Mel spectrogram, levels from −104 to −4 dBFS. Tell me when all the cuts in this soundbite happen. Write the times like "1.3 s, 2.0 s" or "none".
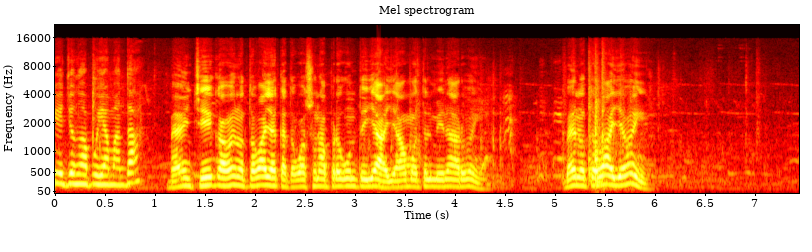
none

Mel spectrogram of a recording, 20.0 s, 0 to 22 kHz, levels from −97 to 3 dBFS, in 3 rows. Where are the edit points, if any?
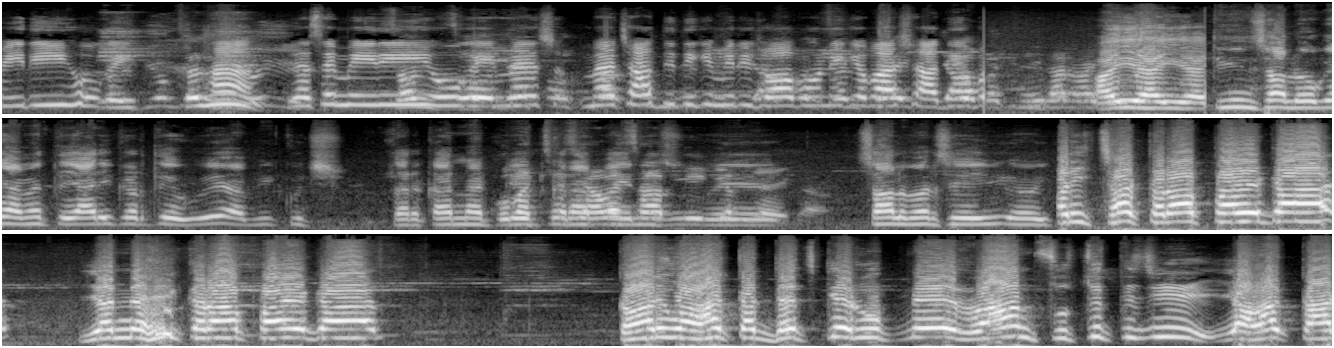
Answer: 4.9 s, 11.9 s

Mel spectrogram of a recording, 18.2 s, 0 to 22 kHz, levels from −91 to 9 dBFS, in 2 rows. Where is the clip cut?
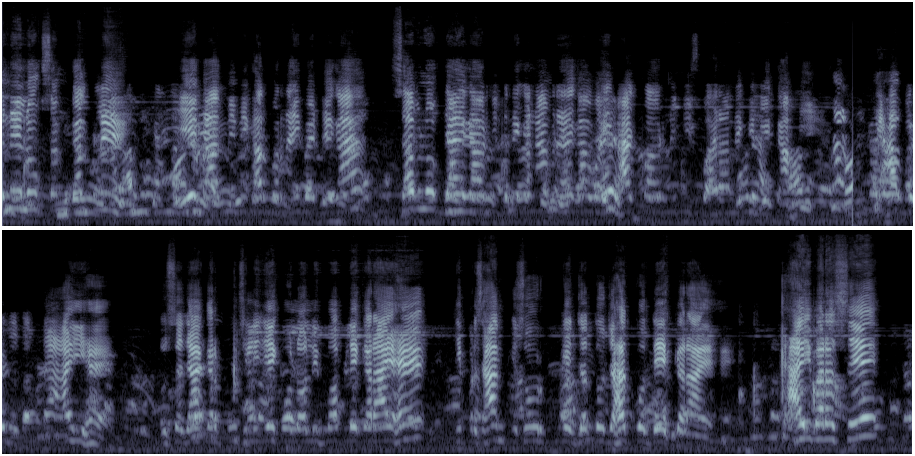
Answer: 8.5 s

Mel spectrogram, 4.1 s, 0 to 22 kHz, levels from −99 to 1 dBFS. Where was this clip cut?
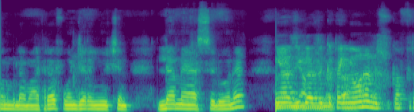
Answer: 2.8 s

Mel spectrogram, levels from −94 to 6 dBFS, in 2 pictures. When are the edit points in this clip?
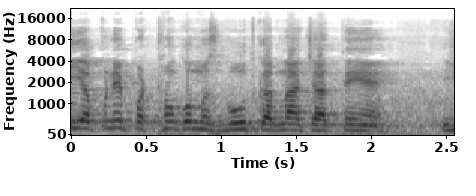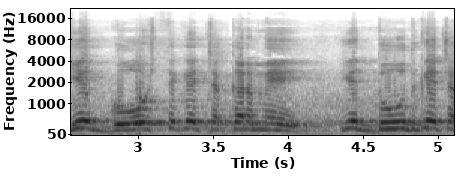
none

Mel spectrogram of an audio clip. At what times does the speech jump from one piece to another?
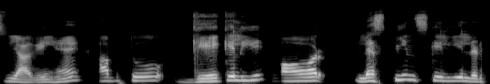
0.9 s, 2.7 s

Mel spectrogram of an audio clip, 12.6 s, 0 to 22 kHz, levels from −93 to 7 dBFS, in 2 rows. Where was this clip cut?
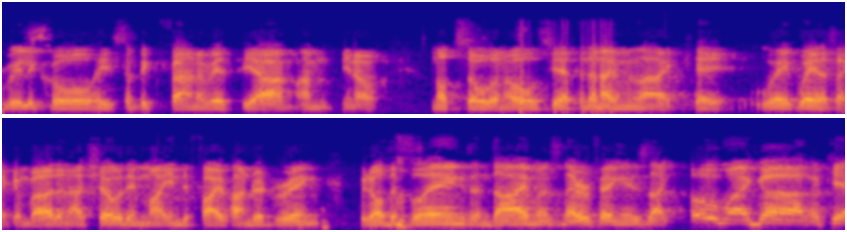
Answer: none

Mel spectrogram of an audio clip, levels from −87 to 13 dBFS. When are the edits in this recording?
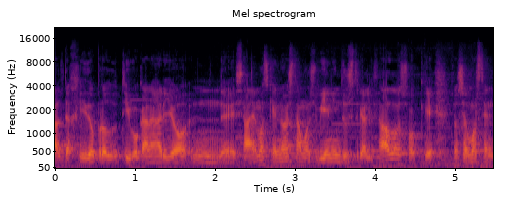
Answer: none

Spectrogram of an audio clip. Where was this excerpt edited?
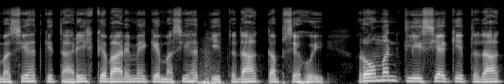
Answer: none

